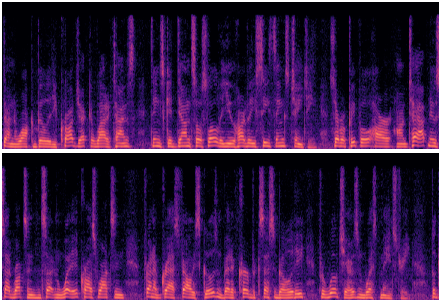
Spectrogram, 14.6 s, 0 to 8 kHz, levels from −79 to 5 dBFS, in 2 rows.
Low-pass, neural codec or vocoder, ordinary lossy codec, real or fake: 7.2 kHz; codec, 16 kHz in and 24 kHz out, 1 kbps, XY-Tokenizer; MP3, 64 kbps; fake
